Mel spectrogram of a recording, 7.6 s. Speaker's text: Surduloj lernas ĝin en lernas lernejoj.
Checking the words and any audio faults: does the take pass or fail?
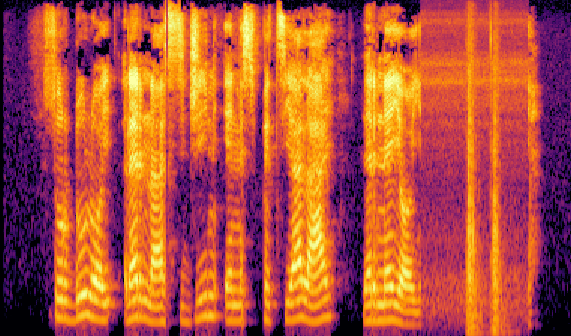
fail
